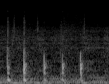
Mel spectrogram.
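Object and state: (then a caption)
Hollow guitar body. Five quick knuckle knocks on the body of a Korean-made Danelectro 59M NOS+ electric guitar, with a poplar centre block and a Masonite top and back, give short, dry, woody taps with a low hollow resonance around 200 Hz. Each knock dies away almost instantly, and the sound marks the guitar as definitely a hollow body.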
